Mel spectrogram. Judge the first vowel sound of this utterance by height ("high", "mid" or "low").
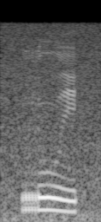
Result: high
